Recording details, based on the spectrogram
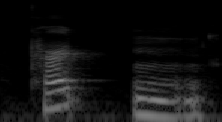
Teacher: That would sound like curran, curran. So I have to stop the air with my tongue or further back in my mouth to mark that T sound. Curtain. The easiest way to get that stop T is to feel it by making the T with your tongue.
